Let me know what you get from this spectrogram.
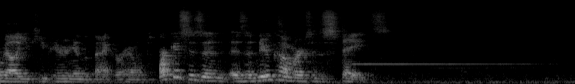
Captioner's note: doorbell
